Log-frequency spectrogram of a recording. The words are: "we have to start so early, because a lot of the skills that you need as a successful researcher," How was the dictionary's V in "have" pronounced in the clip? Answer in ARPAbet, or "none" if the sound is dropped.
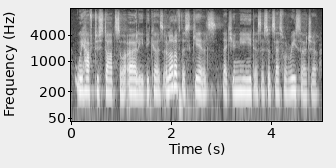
F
